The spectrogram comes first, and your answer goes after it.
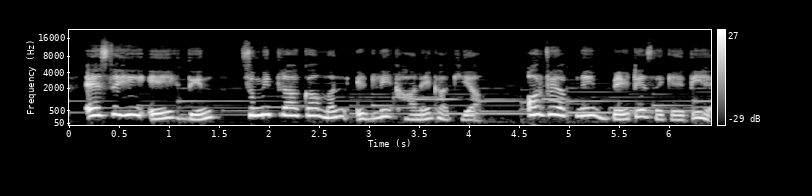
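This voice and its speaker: A woman with a fairly high voice swings her pitch very widely over music in the background. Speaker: voice actor. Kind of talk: children's story narration.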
